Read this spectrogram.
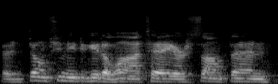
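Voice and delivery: loud, fed-up complaint at the NPC; loud annoyed rant to a stuck NPC; exasperated yelling. Retold or imitated. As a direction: yell at him like he's wasting your time. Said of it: "And I'm like".

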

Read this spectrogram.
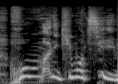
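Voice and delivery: high-pitched mock Kansai accent; joking Kansai-dialect impression. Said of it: "関西弁のエッチ".

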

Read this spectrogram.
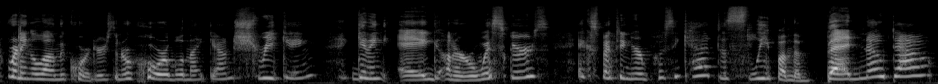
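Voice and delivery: loud, high, escalating tirade; indignant rant. A narrator's reading. Magician lists a witch's horrors, indignant ranting. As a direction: pile up complaints, rising in outrage.

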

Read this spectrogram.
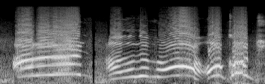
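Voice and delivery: high, loud, pressing anger; exasperated yell. Retold or imitated. Courier retelling how he scolded the customer, angry high yell. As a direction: drive the point home furiously.

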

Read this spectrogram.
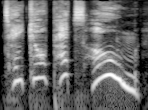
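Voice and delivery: high, loud, drawn-out order; slow, high maternal outcry; mother crying out. A narrator's reading. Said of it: "cried Willie's mother".

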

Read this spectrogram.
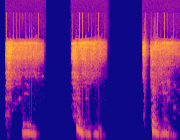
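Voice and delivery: soft hissing tss tss tss; quiet teasing monkey hiss; three soft mocking tss sounds. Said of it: "and said".

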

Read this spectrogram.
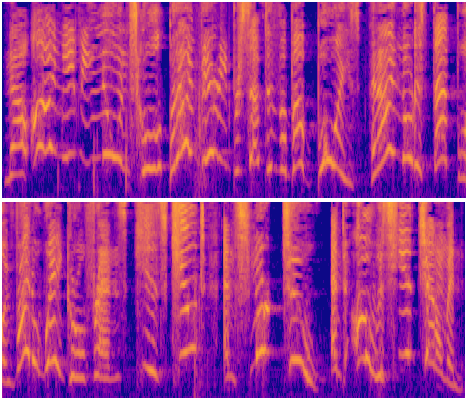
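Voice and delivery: put-on high, gushing girl disguise. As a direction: gush like a smitten schoolgirl. Disguised boy praises himself as girl.

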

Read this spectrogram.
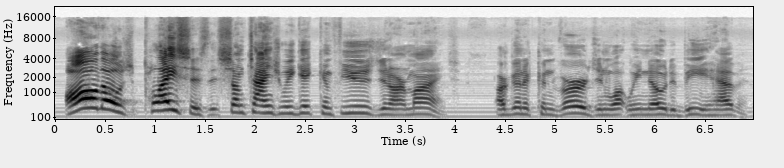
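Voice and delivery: ordinary delivery

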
